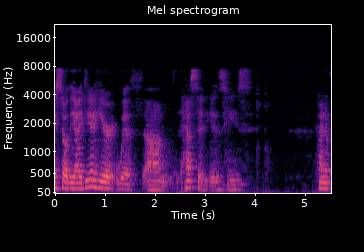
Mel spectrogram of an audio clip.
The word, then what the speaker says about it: Chesed: Hesed, C-H-E-S-E-D, Hesed. I've seen it spelled without the C as well.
